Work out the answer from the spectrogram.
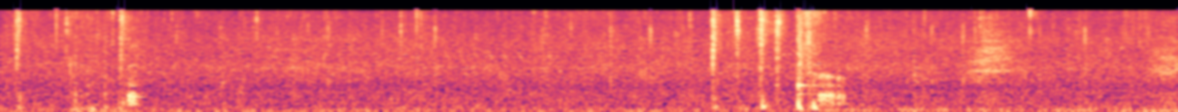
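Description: Steady hiss of heavy rain, with a few sharp taps a little past halfway. Two short cat-like vocal sounds come through it, one about half a second in and one just after the taps.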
